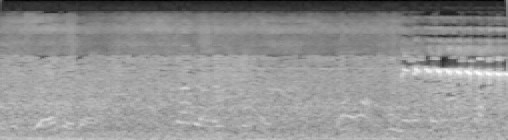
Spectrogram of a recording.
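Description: A White-throated Kingfisher gives a high, rapid whinnying trill that slides slightly downward near the end, over low background rumble and faint voices.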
